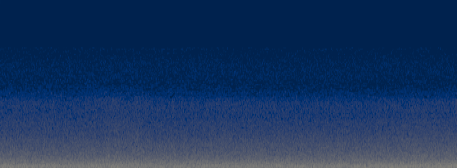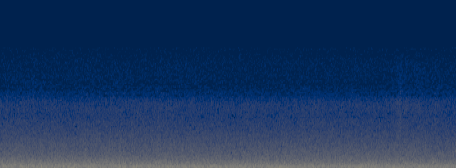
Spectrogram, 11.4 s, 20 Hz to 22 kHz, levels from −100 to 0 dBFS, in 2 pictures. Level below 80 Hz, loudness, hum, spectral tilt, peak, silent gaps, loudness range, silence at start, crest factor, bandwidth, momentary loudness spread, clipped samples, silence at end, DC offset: -62 dBFS; -50 LUFS; none; -6 dB/octave; -36 dBFS; none; 2 LU; 0 s; 12 dB; 15.5 kHz; 3 LU; under 0.1%; 0 s; under 0.1%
